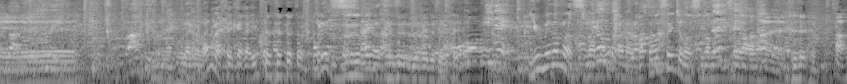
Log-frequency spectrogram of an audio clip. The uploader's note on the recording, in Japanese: ２０１９年４月に東京でお会いしたときの音声です。録音環境が店内のため、お聴きづらい点があることをご容赦ください。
